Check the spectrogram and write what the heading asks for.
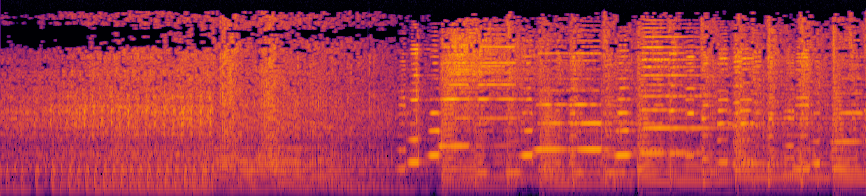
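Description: A motorcycle engine rumbles and revs for about four seconds as a rider from Montenegro, Rio Grande do Sul, arrives with his girlfriend riding on the back, then gives way to lively band music with bright, steady melodic notes.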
